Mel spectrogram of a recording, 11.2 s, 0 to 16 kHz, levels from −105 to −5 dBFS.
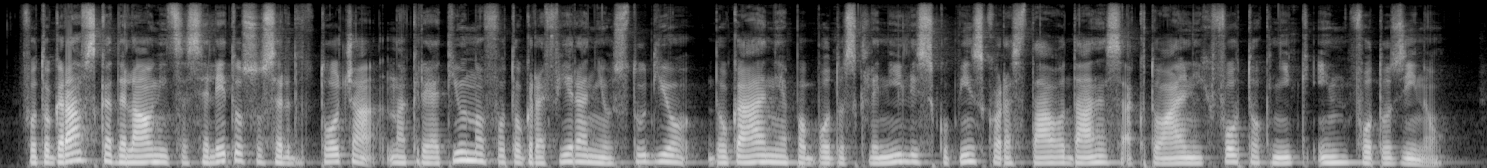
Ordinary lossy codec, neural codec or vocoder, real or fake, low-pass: none; none; real; 14.4 kHz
